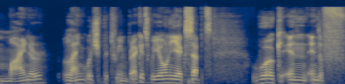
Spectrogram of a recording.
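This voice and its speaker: With a Flemish accent, a man talks at medium pitch and a moderate pace with ordinary pitch variation. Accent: Flemish Dutch accent in English. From Flanders, northern Belgium. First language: Dutch (Flemish). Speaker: academic publishing manager. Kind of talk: podcast interview. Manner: frequent hesitations and restarts.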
